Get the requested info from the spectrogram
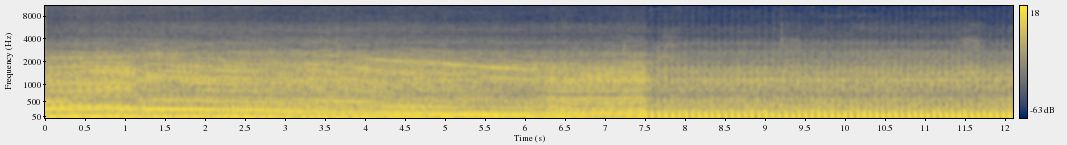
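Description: Motorcycle engine winding down, its pitch falling steadily as the rider rolls off the throttle and slows. About seven and a half seconds in, the bike comes to a stop and the engine settles into an evenly pulsing idle.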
